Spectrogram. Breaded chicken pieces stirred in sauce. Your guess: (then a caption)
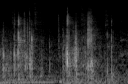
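Crisp. Breaded General Tso's chicken pieces from a frozen meal are stirred into the sauce with a small spoon, producing a quick run of crisp, crunchy crackles and scrapes with bright clicks. The breading stays crispy while mixed because the sauce is not heated together with the chicken.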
